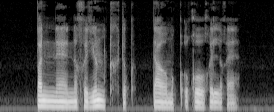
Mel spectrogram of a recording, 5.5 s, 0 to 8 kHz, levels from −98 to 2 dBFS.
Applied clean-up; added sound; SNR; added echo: none; none; none; none.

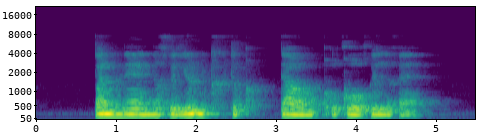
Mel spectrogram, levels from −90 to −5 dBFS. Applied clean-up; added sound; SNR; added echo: none; none; none; reverberation time 0.7 s.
